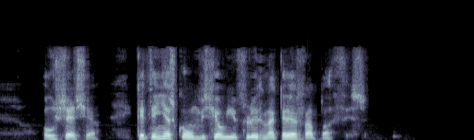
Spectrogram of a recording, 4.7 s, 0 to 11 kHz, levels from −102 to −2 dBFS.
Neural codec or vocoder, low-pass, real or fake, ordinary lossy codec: codec, 16 kHz, 8 kbps, FunCodec, trained on LibriTTS, 25 frames a second; 7.2 kHz; fake; AAC, 48 kbps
